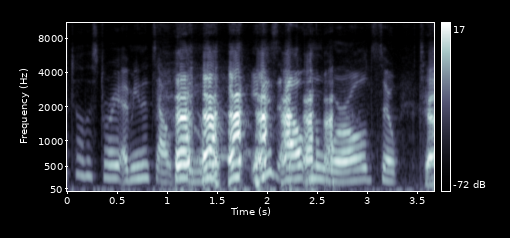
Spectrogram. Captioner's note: laughing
